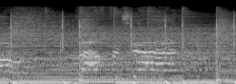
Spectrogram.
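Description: Alternative rock band recording with a grunge sound: drums keep a steady beat under a sustained bass line, with a pitched melodic line sliding up and down over it.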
